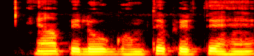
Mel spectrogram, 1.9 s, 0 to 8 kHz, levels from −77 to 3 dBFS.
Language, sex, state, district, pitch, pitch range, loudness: Hindi, male, Bihar, Lakhisarai, 130 Hz, 130-140 Hz, -17 LUFS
